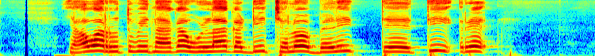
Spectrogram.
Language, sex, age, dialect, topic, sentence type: Kannada, male, 18-24, Dharwad Kannada, agriculture, question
